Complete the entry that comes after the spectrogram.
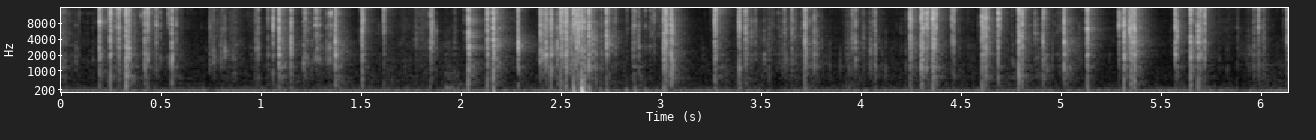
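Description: Black-gloved hands crush and snap dry, brittle pieces of lasagna pasta sheets over a pile of pasta fragments. Bright, dry cracks and crinkling snaps come in quick, irregular bursts, with a denser crunch in the middle and a faint low hum underneath.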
